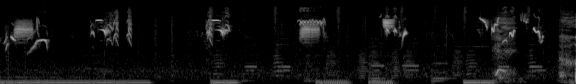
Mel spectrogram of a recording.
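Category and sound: bird, birds chirping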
